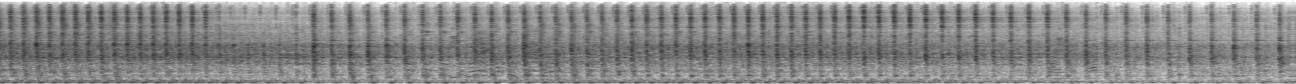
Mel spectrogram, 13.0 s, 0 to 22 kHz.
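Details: New Kawama 9.5 hp single-cylinder diesel engine for a walk-behind tractor. It chugs in a steady beat, easing from high idle down to a slower low idle, even and clean with no knock. Normal running.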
